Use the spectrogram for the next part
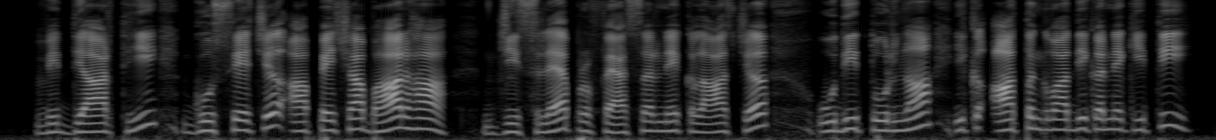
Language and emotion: Dogri, angry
